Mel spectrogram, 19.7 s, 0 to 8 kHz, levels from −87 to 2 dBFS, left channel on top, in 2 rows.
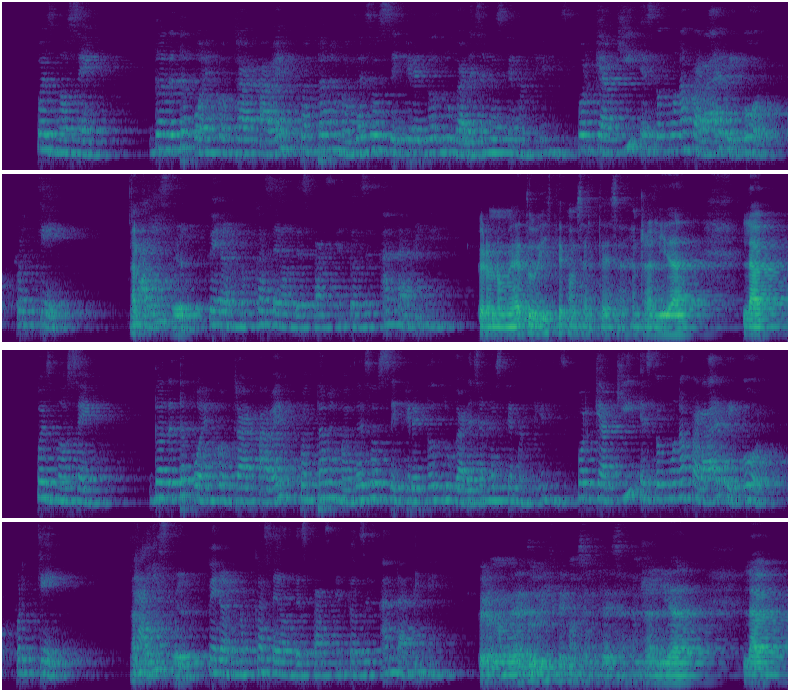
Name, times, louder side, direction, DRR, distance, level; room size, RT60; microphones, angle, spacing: voice 1, 0.4-1.1 1.8-9.5 10.0-10.5 11.5-12.2 12.4-15.3, right 1 dB, 45° right, -2 dB, 0.5 m, -43 dB
voice 2, 15.8-19.3, left 4 dB, 75° left, 3 dB, 0.3 m, -35 dB
3.1 x 2.0 x 2.8 m, 1.5 s
head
